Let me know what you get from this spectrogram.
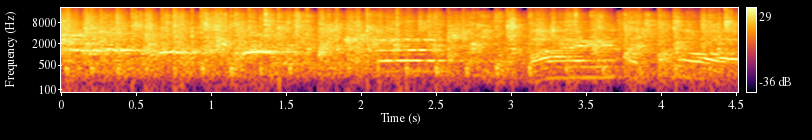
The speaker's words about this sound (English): By applause, how many of you are rooting for Jesuit? By applause, how many of you are rooting for Christian Brothers?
